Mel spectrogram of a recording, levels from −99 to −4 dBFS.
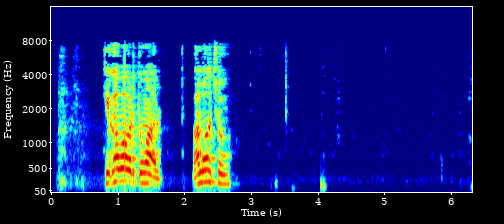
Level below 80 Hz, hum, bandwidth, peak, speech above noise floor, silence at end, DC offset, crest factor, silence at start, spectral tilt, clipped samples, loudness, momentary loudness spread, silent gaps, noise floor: -62 dBFS; none; 8 kHz; -2 dBFS; 76 dB; 3.65 s; under 0.1%; 18 dB; 0.8 s; -4.5 dB/octave; under 0.1%; -15 LUFS; 11 LU; none; -90 dBFS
